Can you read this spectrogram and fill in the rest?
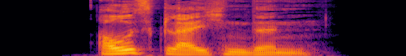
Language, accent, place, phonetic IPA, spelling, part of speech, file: German, Germany, Berlin, [ˈaʊ̯sˌɡlaɪ̯çn̩dən], ausgleichenden, adjective, De-ausgleichenden.ogg
- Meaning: inflection of ausgleichend: 1. strong genitive masculine/neuter singular 2. weak/mixed genitive/dative all-gender singular 3. strong/weak/mixed accusative masculine singular 4. strong dative plural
